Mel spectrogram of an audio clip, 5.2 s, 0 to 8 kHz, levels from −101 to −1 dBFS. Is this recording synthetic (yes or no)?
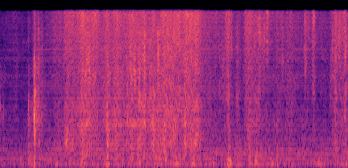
yes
